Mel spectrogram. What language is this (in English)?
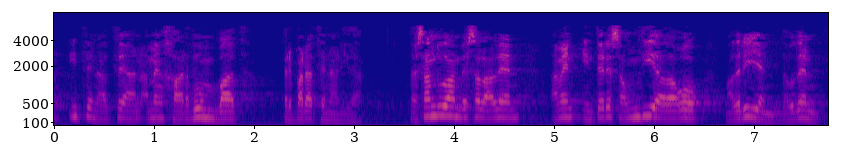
Basque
